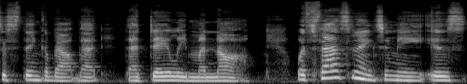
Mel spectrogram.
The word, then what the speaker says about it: manna: Now, God, as you know, gave them what we call manna. I think it probably should be pronounced manna in the Hebrew, but it was the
